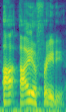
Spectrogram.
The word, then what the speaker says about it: Iafrate: Iafrate.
